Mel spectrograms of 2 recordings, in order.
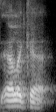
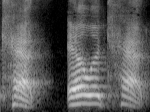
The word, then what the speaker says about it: Elackatt: It's Elackatt. There you go, we got it. Any other couple of questions in the audience there? Remember, 12th of the alphabet cat, Elackatt.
